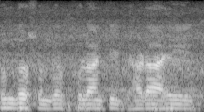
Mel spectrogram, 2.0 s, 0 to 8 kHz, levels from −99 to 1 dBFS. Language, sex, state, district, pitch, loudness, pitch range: Marathi, male, Maharashtra, Gondia, 110 Hz, -16 LUFS, 105-115 Hz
